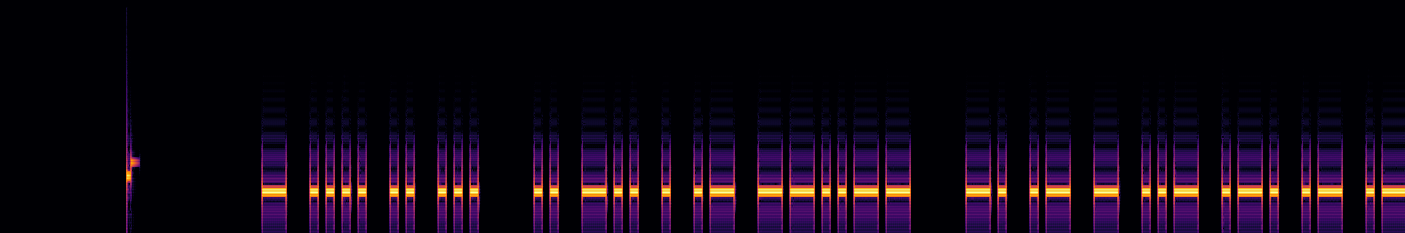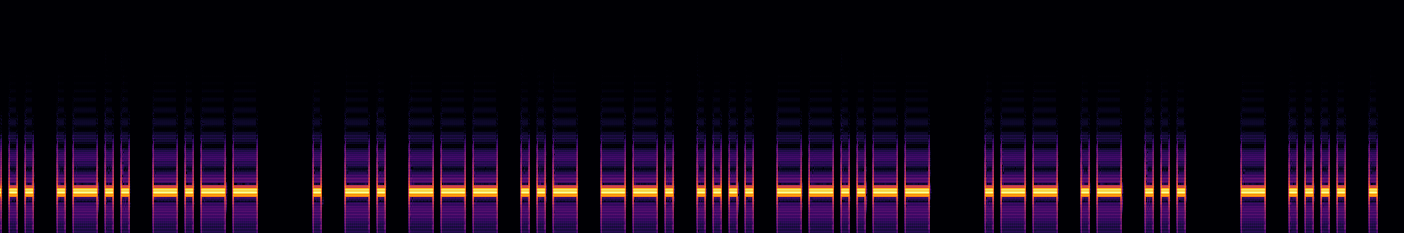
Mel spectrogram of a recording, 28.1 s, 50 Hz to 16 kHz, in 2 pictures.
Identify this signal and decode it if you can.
Morse code, heard as a keyed tone, about 15 wpm, 700 Hz. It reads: THIS IDEA, NATURALLY ENOUGH, WAS THE
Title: Sentences from Top 1300 Words 15wpm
